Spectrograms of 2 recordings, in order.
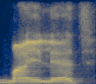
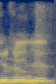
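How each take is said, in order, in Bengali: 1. প্রথম অক্ষরে 'eye' স্বর আছে। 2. প্রথম অক্ষরে ছোট 'i' স্বর আছে। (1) "না মাইলেজ" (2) "মিলেজ না"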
